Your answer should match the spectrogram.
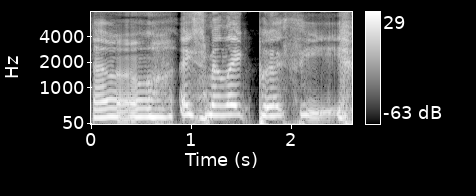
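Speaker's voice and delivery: high, slow hammed-up posh voice; Jude Law impression. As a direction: ham up a vain actor. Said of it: "That's what he's like".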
